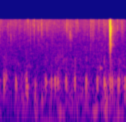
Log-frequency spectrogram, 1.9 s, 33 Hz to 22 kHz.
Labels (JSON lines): {"label": "biophony, pulse", "recorder": "SoundTrap 500"}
